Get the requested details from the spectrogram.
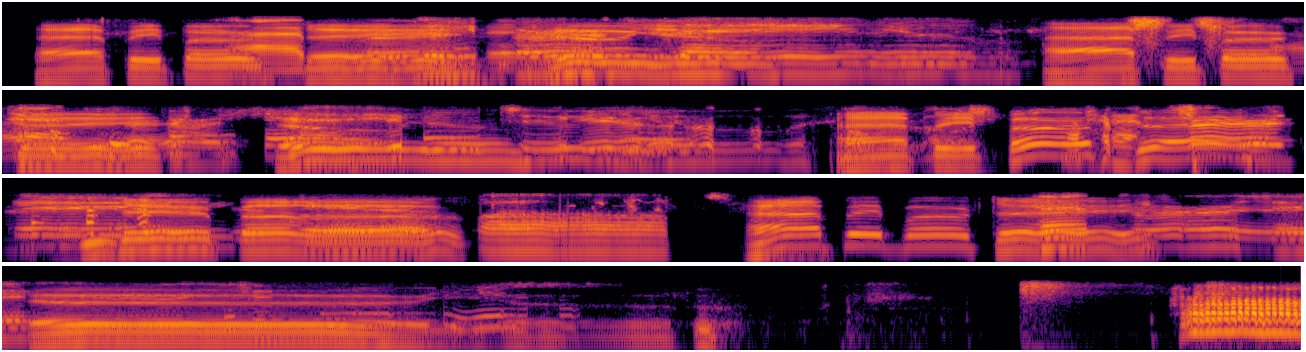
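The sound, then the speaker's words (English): A group of IWF wrestlers sings Happy Birthday loudly and raggedly off-key, held notes wavering in pitch, with brief breaths between phrases before it trails off near the end. “Singing happy birthday”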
